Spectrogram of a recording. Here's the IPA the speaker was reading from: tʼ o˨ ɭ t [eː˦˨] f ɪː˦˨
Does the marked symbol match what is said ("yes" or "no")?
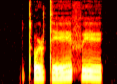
no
